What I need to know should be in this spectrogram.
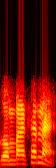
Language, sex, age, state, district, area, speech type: Assamese, female, 30-45, Assam, Lakhimpur, rural, conversation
